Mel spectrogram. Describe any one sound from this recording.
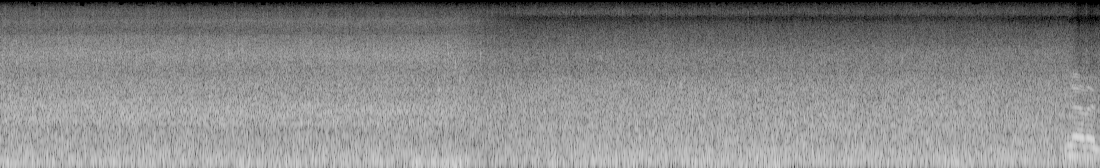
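Water rushes steadily over rocks close by.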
